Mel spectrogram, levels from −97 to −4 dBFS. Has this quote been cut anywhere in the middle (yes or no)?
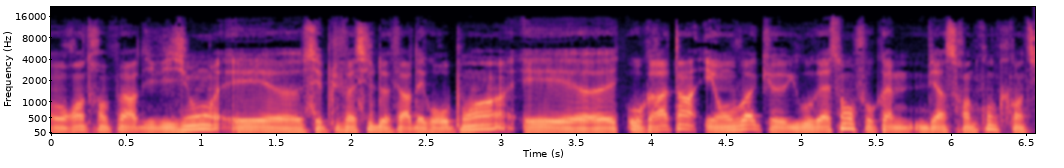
yes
